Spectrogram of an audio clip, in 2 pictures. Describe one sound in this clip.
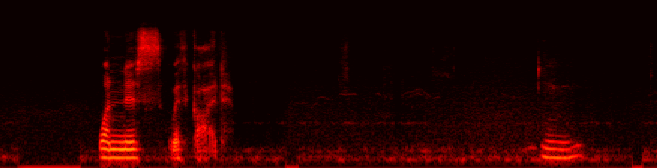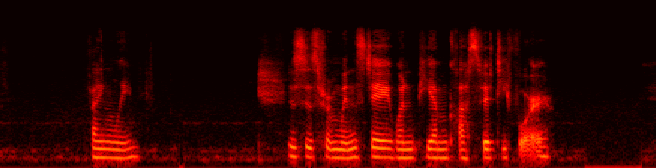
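A woman speaks calmly through a microphone, in short bursts with pauses.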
